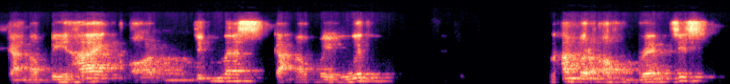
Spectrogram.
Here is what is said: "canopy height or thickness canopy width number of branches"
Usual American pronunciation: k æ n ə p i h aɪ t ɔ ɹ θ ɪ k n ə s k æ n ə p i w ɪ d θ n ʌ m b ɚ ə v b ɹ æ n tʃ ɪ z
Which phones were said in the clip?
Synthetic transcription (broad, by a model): k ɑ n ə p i h aɪ ɔ ɹ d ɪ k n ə s k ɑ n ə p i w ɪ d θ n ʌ m b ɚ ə f b ɹ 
